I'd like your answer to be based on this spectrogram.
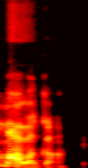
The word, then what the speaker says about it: Малага: Ну и «Малага», да, то же самое. Правильно, Малага. И я надеюсь, что в русских словарях будет Малага тоже.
